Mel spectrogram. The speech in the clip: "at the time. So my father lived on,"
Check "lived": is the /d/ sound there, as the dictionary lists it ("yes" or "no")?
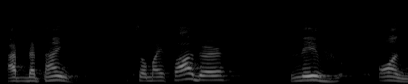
no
